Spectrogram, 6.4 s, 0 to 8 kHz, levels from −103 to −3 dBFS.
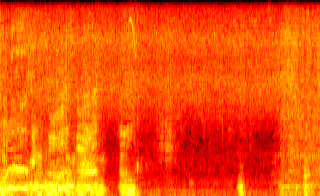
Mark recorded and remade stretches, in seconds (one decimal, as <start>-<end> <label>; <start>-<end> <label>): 0.0-0.8 remade; 0.8-4.6 recorded; 4.6-6.4 remade

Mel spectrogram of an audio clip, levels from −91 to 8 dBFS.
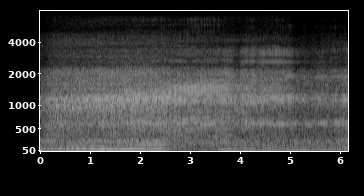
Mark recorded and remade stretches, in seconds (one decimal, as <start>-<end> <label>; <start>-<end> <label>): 0.0-6.2 recorded

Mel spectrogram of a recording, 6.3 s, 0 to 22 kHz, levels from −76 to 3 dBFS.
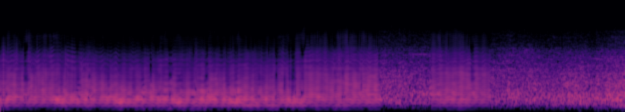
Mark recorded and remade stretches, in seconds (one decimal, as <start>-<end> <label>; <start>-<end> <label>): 0.0-3.8 remade; 3.8-4.3 recorded; 4.3-4.9 remade; 4.9-6.3 recorded

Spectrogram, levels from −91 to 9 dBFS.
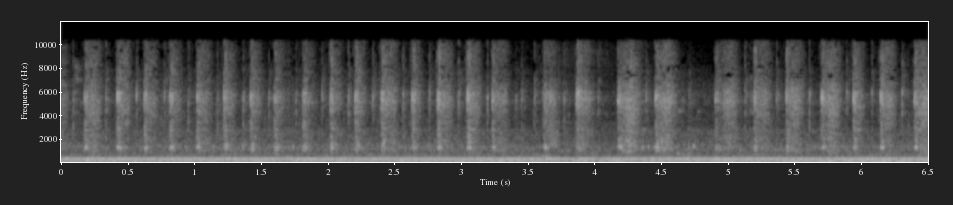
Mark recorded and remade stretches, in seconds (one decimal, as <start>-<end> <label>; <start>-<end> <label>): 0.0-3.6 recorded; 3.6-4.2 remade; 4.2-6.5 recorded

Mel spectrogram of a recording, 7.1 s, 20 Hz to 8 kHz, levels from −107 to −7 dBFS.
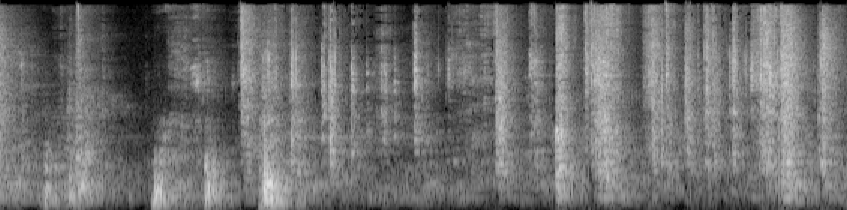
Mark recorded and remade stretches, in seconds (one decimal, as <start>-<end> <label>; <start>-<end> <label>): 0.0-3.9 remade; 3.9-5.5 recorded; 5.5-7.1 remade

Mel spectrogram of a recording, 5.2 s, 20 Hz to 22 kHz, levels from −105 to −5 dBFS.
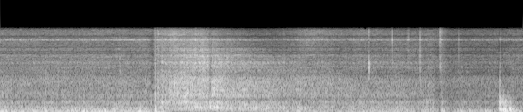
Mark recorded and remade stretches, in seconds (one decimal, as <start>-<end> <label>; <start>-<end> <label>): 0.0-5.2 remade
